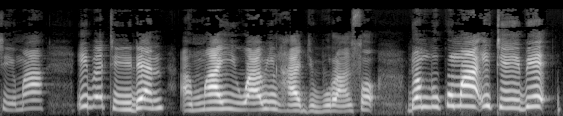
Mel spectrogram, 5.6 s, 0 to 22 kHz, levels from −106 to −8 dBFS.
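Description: The automatic gain control judged the speech input too quiet and kept raising its gain from 0.05 to 5.56 s, so voice and background swell together by about 11 dB as automatic gain rising.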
